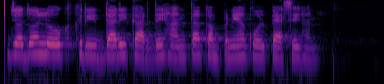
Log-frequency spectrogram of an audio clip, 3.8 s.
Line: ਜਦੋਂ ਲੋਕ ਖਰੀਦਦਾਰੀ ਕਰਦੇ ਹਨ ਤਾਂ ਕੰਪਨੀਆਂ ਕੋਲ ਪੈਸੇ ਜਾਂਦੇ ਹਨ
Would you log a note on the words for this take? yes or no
yes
